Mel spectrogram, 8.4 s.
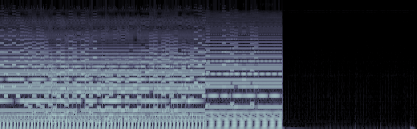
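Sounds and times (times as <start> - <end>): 
contemporary music: 0.0 - 5.7.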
